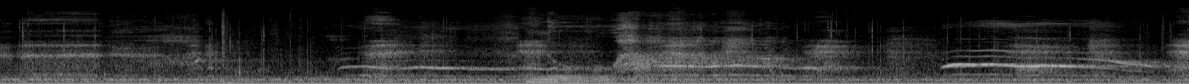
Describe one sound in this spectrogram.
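Fire crackles nearby.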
